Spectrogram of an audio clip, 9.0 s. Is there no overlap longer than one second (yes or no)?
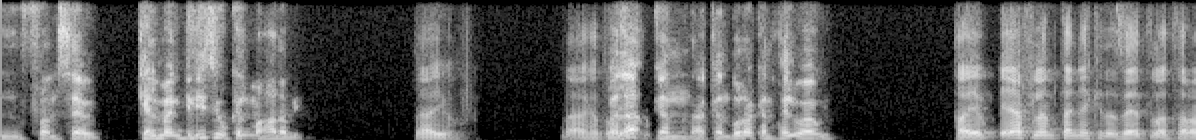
yes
